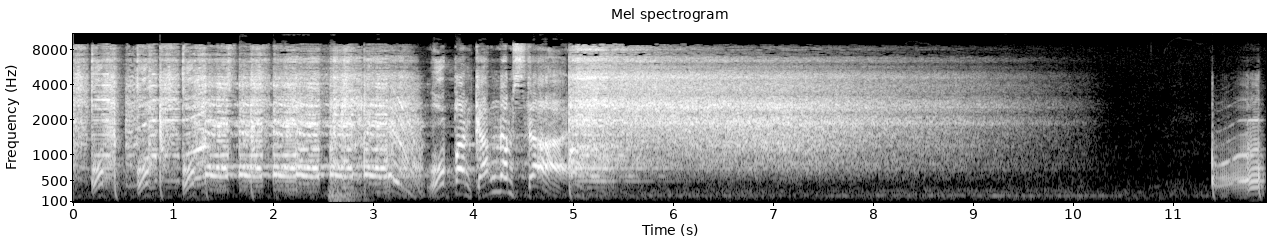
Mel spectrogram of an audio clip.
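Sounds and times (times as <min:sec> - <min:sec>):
steady hiss-like noise: 0:05.0 - 0:11.4.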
